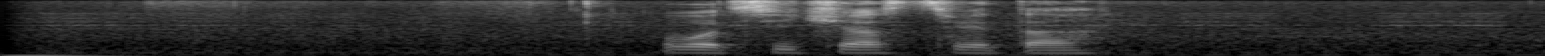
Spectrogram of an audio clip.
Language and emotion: Russian, neutral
